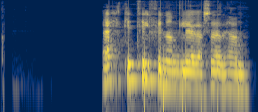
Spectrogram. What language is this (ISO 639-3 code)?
isl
